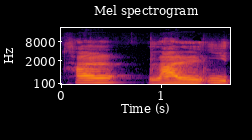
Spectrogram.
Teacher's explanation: 여기서는 지금 칼날인데 앞에 리을이 왔고 뒤에 니은이 오니까 니은이 리을로 바뀌었죠. 같아진 거예요. 그리고 방향이 지금 앞에 있는 리을이 뒤에 있는 니은에게 영향을 이렇게 줬어요. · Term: 순행동화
